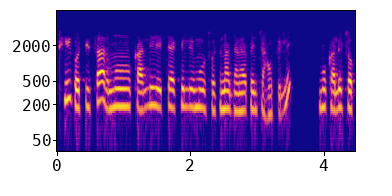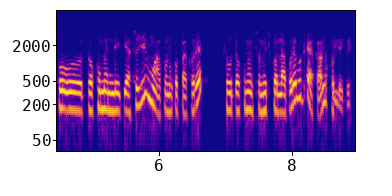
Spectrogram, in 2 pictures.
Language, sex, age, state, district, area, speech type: Odia, male, 18-30, Odisha, Nayagarh, rural, conversation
